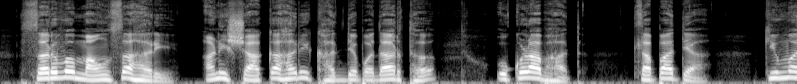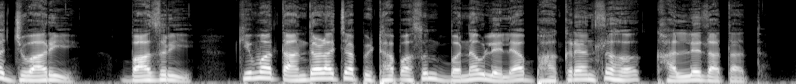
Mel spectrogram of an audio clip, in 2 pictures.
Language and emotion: Marathi, neutral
